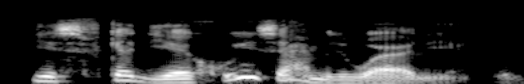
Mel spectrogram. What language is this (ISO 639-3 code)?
kab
